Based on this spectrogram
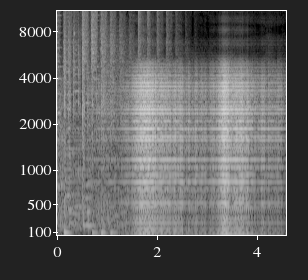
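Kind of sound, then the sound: signal or alarm, morse code beeps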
